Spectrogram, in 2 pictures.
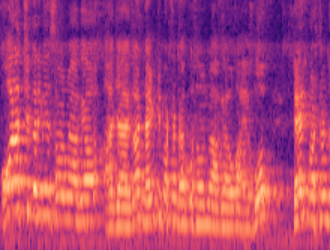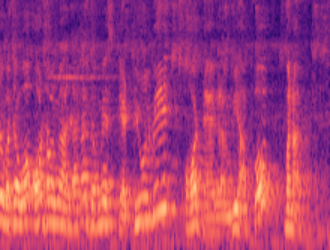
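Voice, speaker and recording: A man's voice: sits high, lively intonation, a little fast, a bit bright, echoey room, slight background noise. A man teaching economics, explaining step by step and answering his own questions, mixing in English terms. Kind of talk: classroom lecture.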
